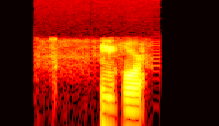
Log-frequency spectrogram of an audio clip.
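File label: Raleigh Police Southeast District Dispatch; wake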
